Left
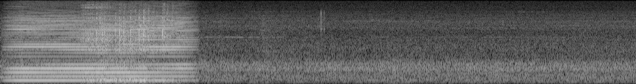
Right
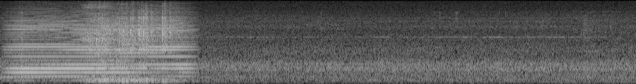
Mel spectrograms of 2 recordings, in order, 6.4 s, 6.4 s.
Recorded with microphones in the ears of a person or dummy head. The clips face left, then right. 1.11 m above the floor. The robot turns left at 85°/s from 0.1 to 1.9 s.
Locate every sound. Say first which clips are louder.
0.8 s a squeak: left 3 dB; 60° left (ahead or behind), 8.5 m; by 1.7 s 20° right (ahead or behind), 8.5 m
